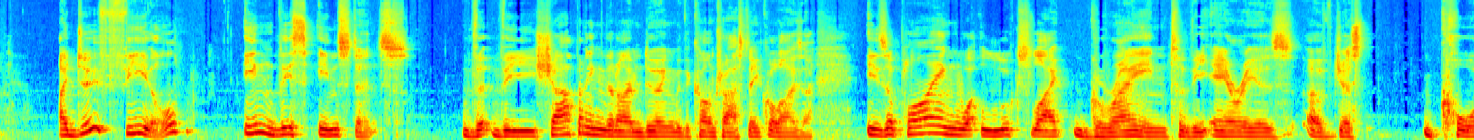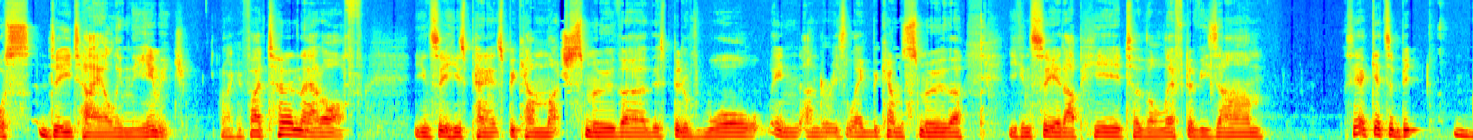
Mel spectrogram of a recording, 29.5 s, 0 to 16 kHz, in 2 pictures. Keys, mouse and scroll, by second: 17.7 click, 29.0 click.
